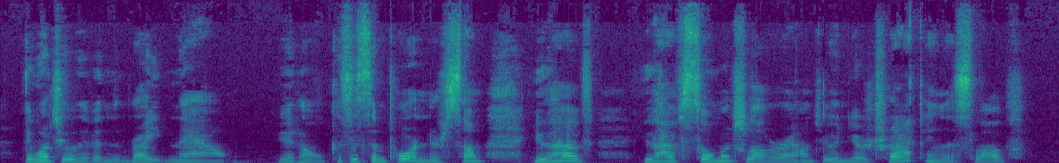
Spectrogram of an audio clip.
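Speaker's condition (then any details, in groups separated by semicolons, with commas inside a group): No condition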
